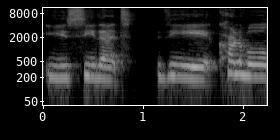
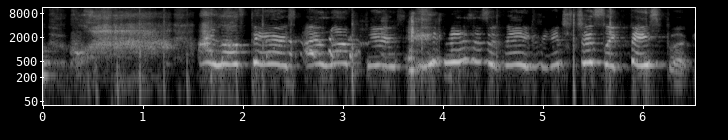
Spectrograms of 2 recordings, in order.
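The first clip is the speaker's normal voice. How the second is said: crowd cheer; 10 semitones higher, 4 dB louder than usual. Acted. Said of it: "crowd go".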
